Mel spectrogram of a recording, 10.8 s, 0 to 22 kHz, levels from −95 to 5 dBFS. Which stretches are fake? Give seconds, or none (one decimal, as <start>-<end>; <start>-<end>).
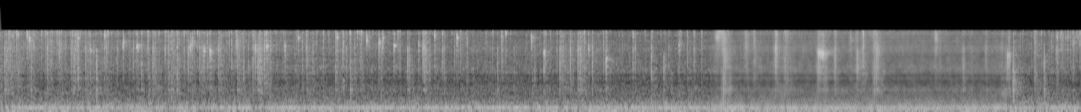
7.1-10.1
